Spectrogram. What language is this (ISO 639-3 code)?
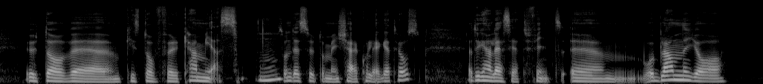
swe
